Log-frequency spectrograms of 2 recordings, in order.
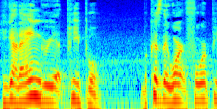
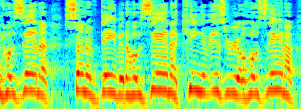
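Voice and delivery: crowd shouting praise; 8 semitones higher than usual. Acted. Preacher acting the Jerusalem crowd, high excited shouting. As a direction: cry out like the welcoming crowd. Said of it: "They started shouting".

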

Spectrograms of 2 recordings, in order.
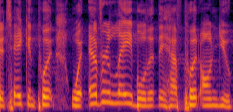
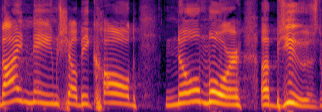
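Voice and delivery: slow, louder declaration; proclaimed out loud; 7 dB louder, much slower than usual. Real, not acted. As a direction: bellow it slowly with the church. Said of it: "one more time".

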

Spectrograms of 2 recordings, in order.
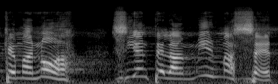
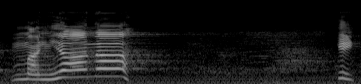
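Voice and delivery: slow, drawn-out call building to a loud finish; rising chant ending loud on oraré; louder, slower; slower than usual. Shown as a demonstration. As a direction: stretch each word, then hit tarde oraré loud. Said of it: "Otra vez, dígalo fuerte".

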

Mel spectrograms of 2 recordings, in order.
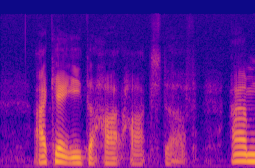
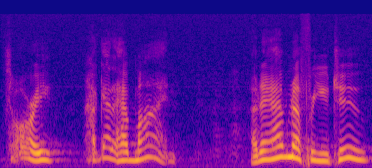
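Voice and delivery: higher, mock panicky guest; foolish virgin caught short; 7 semitones higher than usual. Pastor mocking the unready guest, hammed-up panic. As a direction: play the one who ran out of oil. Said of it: "Or will you be going".

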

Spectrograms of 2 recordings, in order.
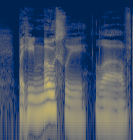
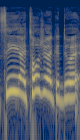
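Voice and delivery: high squeaky gloating; Roy crowing to the elephants, high and squeaky; triumphant mouse; faster than usual. Acted. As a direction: bounce it out proudly. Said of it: "Roy jumped up and down and said".

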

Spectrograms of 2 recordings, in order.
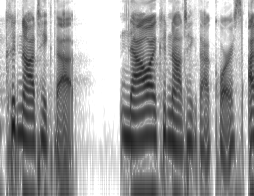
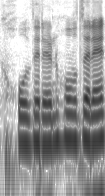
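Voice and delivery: self-soothing murmur; 5 dB quieter than usual. Retold or imitated. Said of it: "I was like".

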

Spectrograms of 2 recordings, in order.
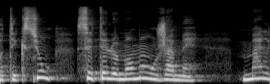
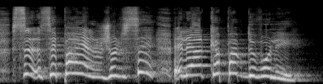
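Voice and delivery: put-on high, stammering boy's voice; high, urgent defence of a friend; desperate protest; 12 semitones higher, faster than usual. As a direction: plead her innocence in a rush. Boy protests friend's innocence.

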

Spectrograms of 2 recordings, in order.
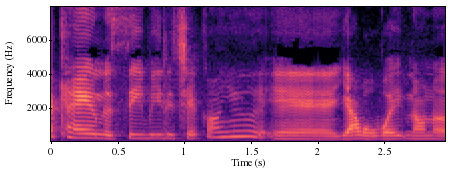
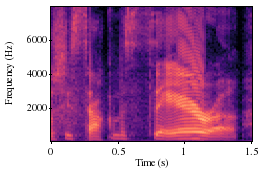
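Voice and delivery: ordinary talk

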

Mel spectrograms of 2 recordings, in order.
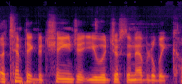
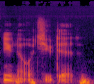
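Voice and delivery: whisper; 3 semitones lower than usual. Pretend. Mock accusation to a friend.

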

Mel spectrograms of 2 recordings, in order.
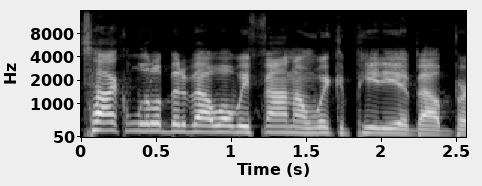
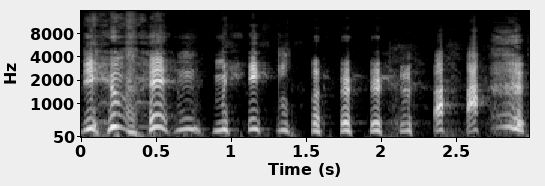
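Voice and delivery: laughing through a catchphrase; giggling the line out; 4 semitones higher, slower than usual. Real, not acted.

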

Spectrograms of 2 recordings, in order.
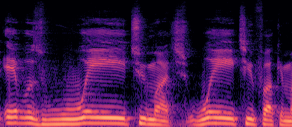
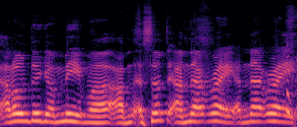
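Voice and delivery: higher, helpless confession to Mom; plead, laugh creeping in; mock panicked plea; 5 semitones higher than usual.

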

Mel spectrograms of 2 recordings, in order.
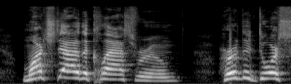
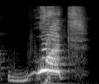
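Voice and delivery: squeaky, much higher, loud startled yelp; shocked what; 10 dB louder than usual. Retold or imitated. Student hearing he must talk to the girl, high shocked yelp. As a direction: jump out of your skin on it.

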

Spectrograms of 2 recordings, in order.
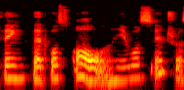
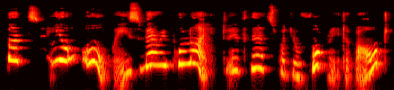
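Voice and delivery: lightly higher, gentle angel voice; Aziraphale voice; 11 semitones higher than usual. A narrator's reading.

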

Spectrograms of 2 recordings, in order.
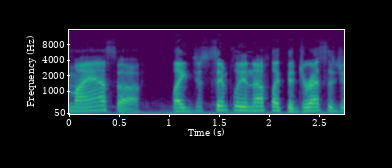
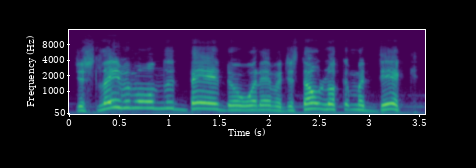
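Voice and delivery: mock Mick voice, much higher; hammed-up rugged Aussie hero; imitating Mick; 6 semitones higher than usual. Mick voiced in movie retelling.

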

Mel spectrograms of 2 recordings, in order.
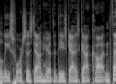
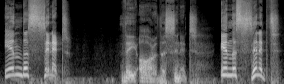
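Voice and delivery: mock senator voice; 12 semitones higher, slower than usual.

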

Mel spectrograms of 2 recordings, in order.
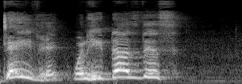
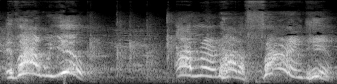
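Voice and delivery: preaching at full force; 4 semitones higher than usual. Acted. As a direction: drive home each "If I were you". Preacher's repeated climax.

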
